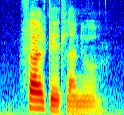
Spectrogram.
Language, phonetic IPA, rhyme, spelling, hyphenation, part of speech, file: Hungarian, [ˈfɛlteːtlɛnyl], -yl, feltétlenül, fel‧tét‧le‧nül, adverb, Hu-feltétlenül.ogg
- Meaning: 1. unconditionally, absolutely 2. definitely, by all means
